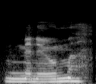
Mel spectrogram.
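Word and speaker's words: Minuum: Pronounced Minum.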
